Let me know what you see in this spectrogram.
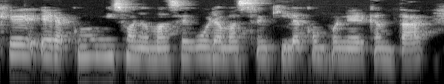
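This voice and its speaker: Over noticeable background noise, a woman speaks at a fairly quick pace in a medium pitch with monotone, flat intonation. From Colombia, Bucaramanga. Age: 30s. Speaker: singer-songwriter and radio announcer. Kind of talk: casual interview chat.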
